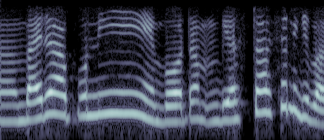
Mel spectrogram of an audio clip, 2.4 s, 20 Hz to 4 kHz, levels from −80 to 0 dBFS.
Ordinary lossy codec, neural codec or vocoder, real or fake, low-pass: none; none; real; 3.6 kHz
